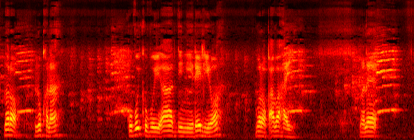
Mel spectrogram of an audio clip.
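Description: A man talking in short phrases with pauses between them.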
